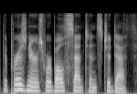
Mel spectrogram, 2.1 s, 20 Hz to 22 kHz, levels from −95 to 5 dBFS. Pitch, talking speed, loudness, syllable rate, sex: 175 Hz, 205 wpm, -17 LUFS, 5.9 syllables/s, female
